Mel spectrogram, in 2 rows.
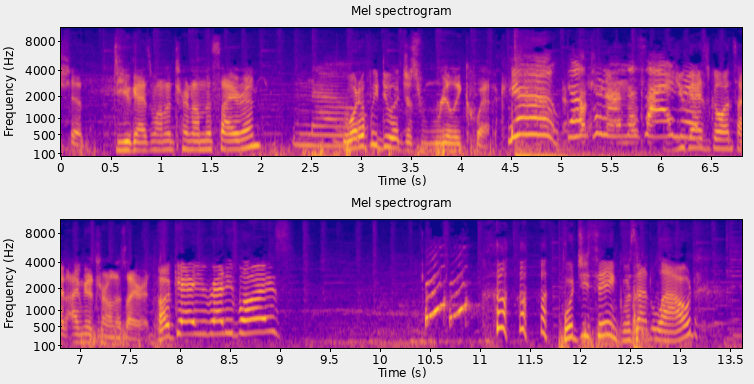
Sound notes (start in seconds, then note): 9.4 siren screeches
